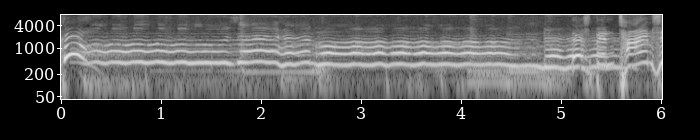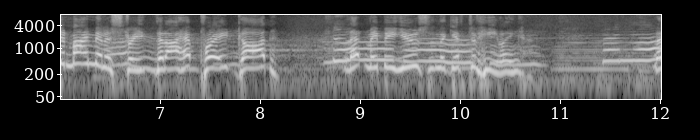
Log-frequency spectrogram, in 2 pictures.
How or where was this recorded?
large echoing room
